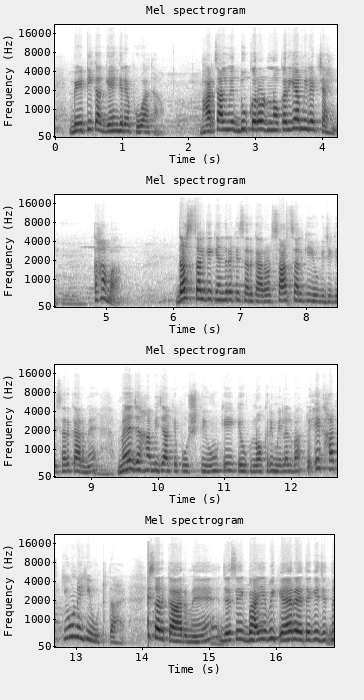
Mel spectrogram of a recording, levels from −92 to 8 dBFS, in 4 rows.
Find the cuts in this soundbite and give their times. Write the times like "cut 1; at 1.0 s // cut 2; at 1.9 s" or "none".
cut 1; at 2.4 s // cut 2; at 14.1 s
